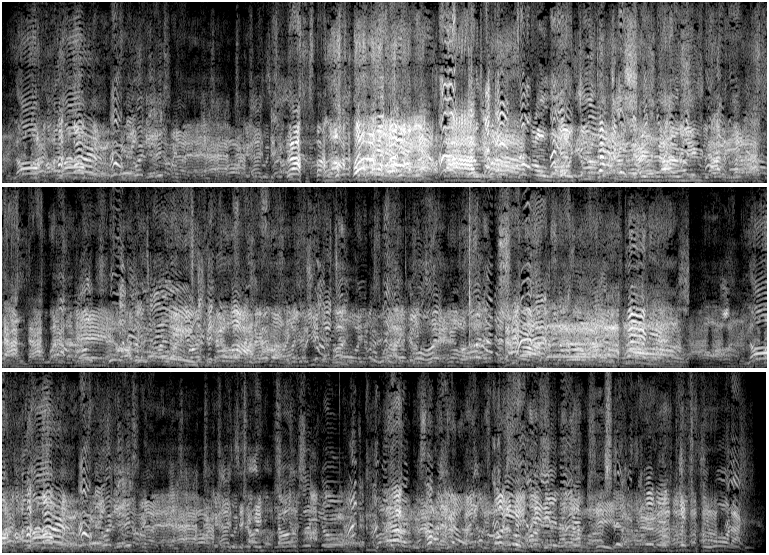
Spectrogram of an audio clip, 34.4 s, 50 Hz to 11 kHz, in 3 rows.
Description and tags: background2(bar or pub)
Background murmuring effect for a bar or pub. 2 SM58s to a Mackie to an Audigy soundcard.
